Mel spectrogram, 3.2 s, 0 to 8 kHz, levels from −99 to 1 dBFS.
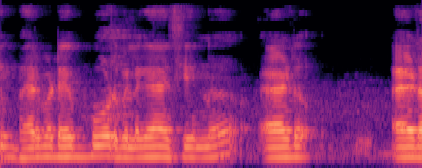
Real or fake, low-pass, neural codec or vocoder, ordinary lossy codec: real; 7.2 kHz; none; none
